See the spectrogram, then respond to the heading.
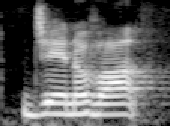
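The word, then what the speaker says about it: Genova: you're pretty much good yep next one is Jenova Chen about you want the accent on the e je Nova yep Jennifer so that's not a hard one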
